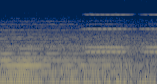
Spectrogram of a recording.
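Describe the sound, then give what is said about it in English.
A wall-mounted telephone rings in a steady, unbroken electronic trill, fairly loud, with no one speaking over it. “On the wall, the phone's ringing.”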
